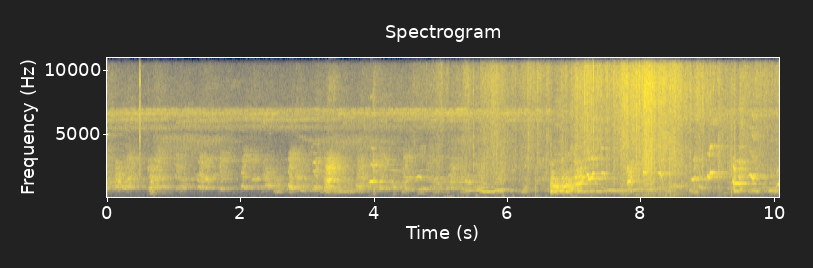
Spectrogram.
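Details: Hunting dogs chasing wild boar in a forest, baying in overlapping yelping calls that build in intensity after about seven seconds, with human voices mixed in.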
